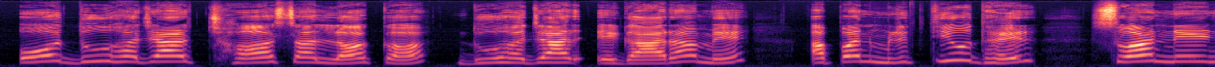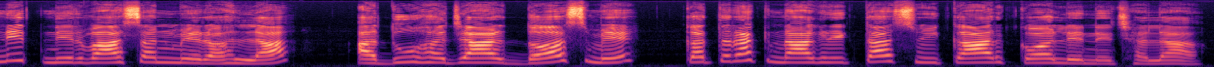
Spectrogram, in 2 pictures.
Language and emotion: Maithili, neutral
